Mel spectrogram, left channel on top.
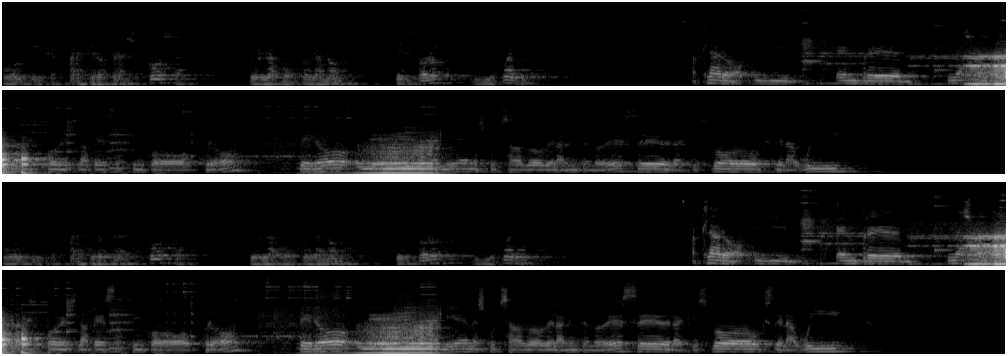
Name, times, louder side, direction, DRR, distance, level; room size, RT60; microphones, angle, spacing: voice 1, 0.0-1.9 2.5-3.4 3.9-5.4, left 1 dB, 55° left, 3.7 m, -49 dB
voice 2, 6.9-8.1 8.3-9.2 9.5-12.5 13.0-18.8, right 2 dB, 60° right, 2.1 m, -40 dB
sound 1, 8.0-8.3 9.3-10.7 11.1-11.3 11.7-12.0 12.7-14.4, right 2 dB, 25° right, 0.9 m, -29 dB
23.5 x 23.0 x 10.0 m
head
